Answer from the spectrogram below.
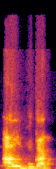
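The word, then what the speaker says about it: Albuquerque: এখানে আর এর উচ্চারণ হচ্ছে না। এই যে আর এর উচ্চারণ হয় না।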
